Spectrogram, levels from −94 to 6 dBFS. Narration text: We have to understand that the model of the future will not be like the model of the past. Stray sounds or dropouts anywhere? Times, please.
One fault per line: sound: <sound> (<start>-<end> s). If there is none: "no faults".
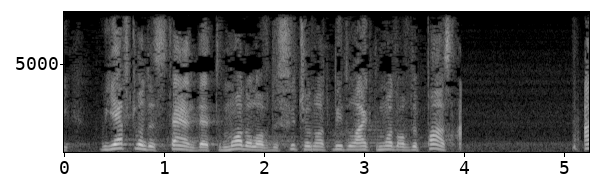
sound: whoosh (5.1-5.2 s)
